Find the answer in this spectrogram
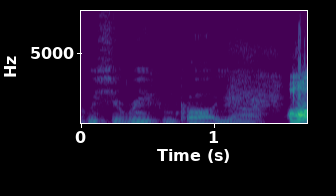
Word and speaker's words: Jung: It's not Jung, it's Carl. That the pronunciation is Young.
